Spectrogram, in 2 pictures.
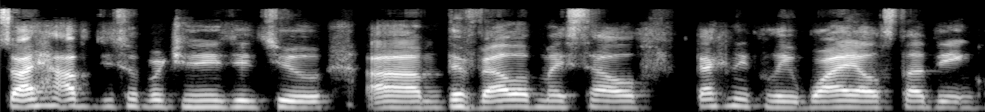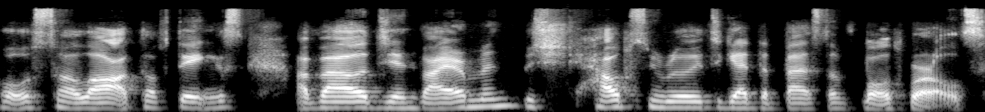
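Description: In a Macedonian accent, a woman talks at a fairly quick pace with a fairly low pitch and monotone, flat intonation. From North Macedonia. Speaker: student climate activist. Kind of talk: interview.

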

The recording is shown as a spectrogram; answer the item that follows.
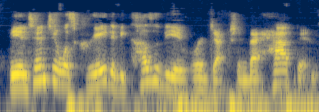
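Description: A man with an American accent talks at a moderate pace in a passionate tone. His pitch swings very widely. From Washington DC. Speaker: theater artistic director. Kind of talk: interview.

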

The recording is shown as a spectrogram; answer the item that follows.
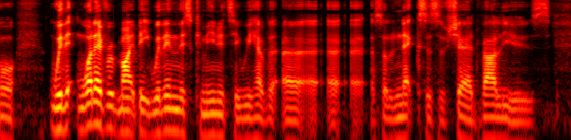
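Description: A man with a plain, everyday voice talks at a fairly quick pace in a fairly low pitch, with ordinary pitch variation on a very clean recording with a silent background. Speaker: author and comedian. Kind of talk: casual interview chat. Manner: talks fast naturally.

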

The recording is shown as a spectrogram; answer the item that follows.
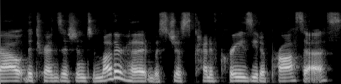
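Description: In an American accent, a woman with an unremarkable speaking voice and fairly low pitch talks at a moderate pace with fairly even intonation, captured on a very clean recording with a silent background. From Texas, Austin. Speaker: new mother sharing birth story. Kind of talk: casual interview, personal story.

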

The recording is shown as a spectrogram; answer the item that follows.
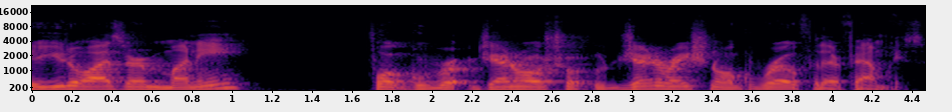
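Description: Over a very clean recording with a silent background, a man with vocal fry talks at a fairly quick pace with very wide pitch swings. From France. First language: French. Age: 40s. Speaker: war veteran. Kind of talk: casual chat.

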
